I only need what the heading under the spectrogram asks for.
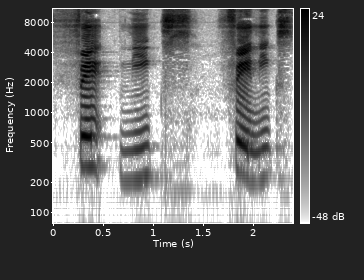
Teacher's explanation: Fénix lleva la mayor fuerza de voz en la primera sílaba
